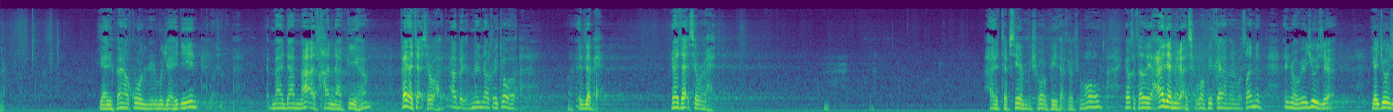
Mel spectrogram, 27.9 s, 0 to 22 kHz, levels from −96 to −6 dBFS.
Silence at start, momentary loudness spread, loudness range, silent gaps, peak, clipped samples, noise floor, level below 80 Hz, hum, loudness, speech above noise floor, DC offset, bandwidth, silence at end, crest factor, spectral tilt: 0 s; 23 LU; 7 LU; none; 0 dBFS; under 0.1%; -50 dBFS; -50 dBFS; none; -23 LUFS; 27 dB; under 0.1%; 16 kHz; 0 s; 24 dB; -4.5 dB/octave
